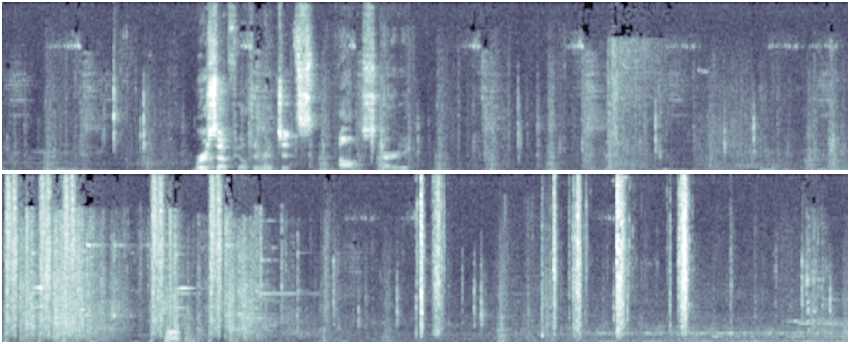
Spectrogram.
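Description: Heavy metal footsteps thud steadily.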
